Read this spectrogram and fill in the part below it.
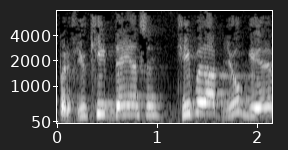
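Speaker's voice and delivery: high, very sarcastic, mocking taunt. Retelling Elijah urging the worshippers to keep dancing, Elijah's sarcastic taunt, retold. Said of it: "Elijah here is being very sarcastic".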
